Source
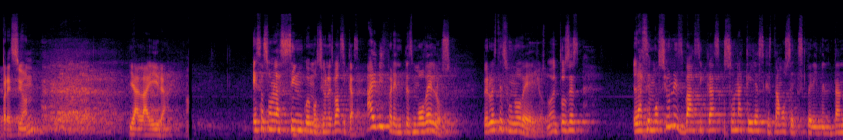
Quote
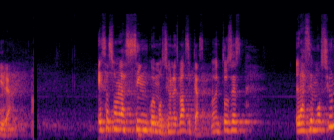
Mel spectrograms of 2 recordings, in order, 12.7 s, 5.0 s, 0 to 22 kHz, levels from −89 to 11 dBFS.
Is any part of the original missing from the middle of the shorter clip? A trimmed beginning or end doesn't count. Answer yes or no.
yes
